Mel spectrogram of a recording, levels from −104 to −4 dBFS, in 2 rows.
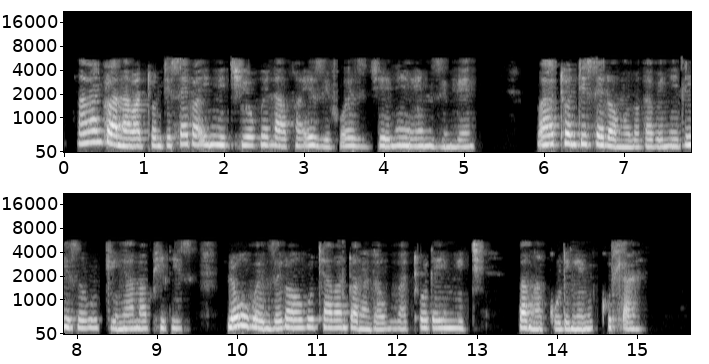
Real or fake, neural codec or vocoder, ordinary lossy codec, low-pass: fake; vocoder, 44.1 kHz, 128 mel bands every 256 samples, BigVGAN v2; AAC, 24 kbps; 5.4 kHz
